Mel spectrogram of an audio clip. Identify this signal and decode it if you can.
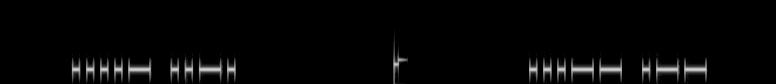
Morse code, heard as a keyed tone, about 17 wpm, 700 Hz. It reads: 4 F 3 W
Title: Single-Letter Single-Number 17wpm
